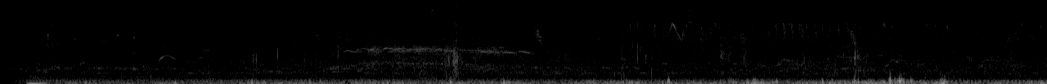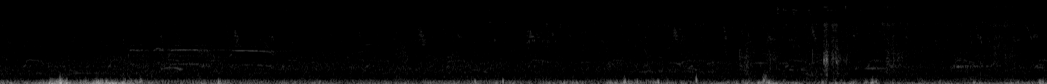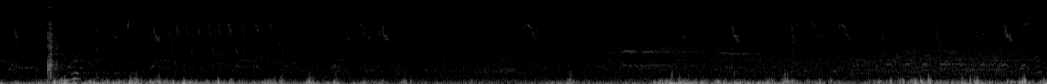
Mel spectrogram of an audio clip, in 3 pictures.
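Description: Outdoor wind rumbling and buffeting on the microphone, with a few faint, short, high-pitched animal calls about 4, 12 and 28 seconds in.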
